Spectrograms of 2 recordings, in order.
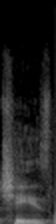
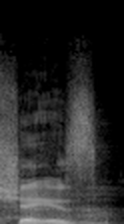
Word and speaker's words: chaise: One time I wanted a zebra chaise lounge. – Some things never change. First of all, it's pronounced chaise, not chaise.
